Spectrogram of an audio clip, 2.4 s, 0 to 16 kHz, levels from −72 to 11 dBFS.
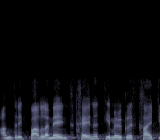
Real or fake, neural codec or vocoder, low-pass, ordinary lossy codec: fake; codec, 16 kHz, 2 kbps, X-Codec, HuBERT features, trained on balanced general audio; 7.2 kHz; Opus, 32 kbps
